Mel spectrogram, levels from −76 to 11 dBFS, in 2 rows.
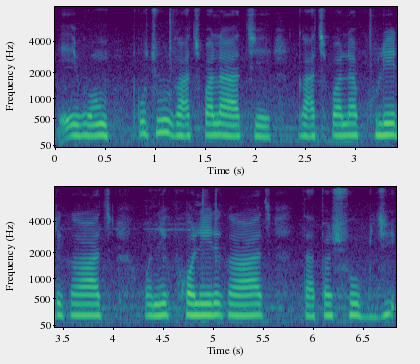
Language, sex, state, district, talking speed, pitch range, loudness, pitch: Bengali, female, West Bengal, Dakshin Dinajpur, 105 wpm, 185-200 Hz, -17 LUFS, 195 Hz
